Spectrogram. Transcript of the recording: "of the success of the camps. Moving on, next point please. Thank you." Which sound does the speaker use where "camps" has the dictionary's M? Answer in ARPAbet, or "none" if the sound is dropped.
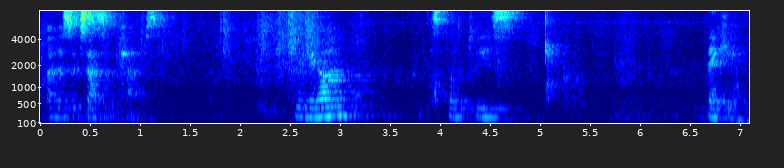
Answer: none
